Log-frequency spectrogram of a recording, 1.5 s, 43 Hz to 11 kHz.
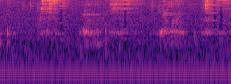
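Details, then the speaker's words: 1947 MG TC lever shock absorber being rebuilt, arm worked by hand: soft rhythmic sucking and gurgling with each stroke, air drawn in; some fluid remains, refilling with oil to check shaft seal leaks considered. "something in there. You can hear it. Suction going back and forth. You get air in there."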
